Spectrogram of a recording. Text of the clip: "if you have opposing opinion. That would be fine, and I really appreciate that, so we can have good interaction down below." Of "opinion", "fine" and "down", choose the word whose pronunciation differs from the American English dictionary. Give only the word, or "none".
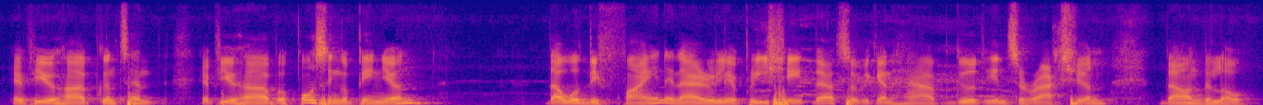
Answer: none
